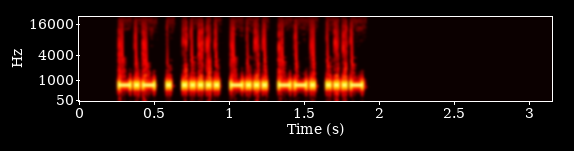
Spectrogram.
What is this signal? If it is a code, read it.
Morse code, heard as a keyed tone, about 46 wpm, 700 Hz. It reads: KE5BGV
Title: USA Call Signs - 6 Characters - Repeated 3x - 45wpm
